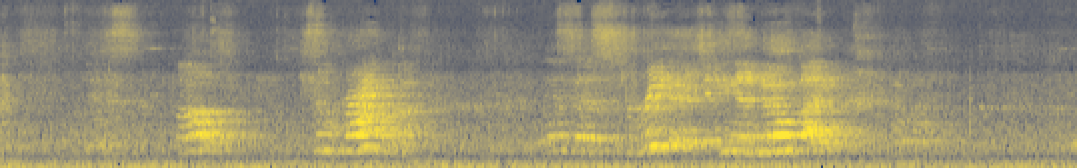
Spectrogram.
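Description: A young woman speaks with an annoyed tone.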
